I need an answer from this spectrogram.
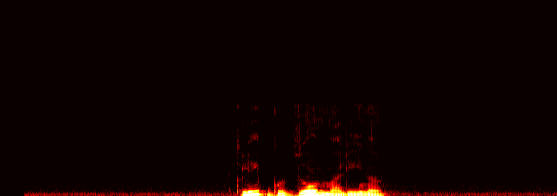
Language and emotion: Russian, sad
